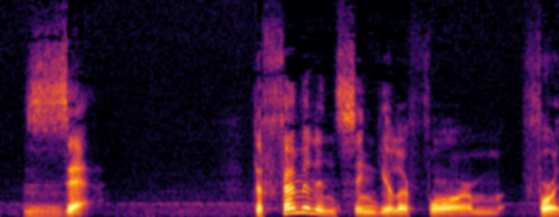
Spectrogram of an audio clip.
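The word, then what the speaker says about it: זֶה: The masculine singular form, this, is pronounced ze.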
